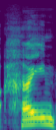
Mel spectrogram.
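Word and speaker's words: Llŷn: The island known as Bardsey, located approximately 2 miles off the coast of Hein Peninsula in North Wales, at least that's how I've been led to believe it's pronounced, spelled L-L-Y-N, has limited electricity provided by solar panels, which can apparently run a light, refrigerator, and internet router.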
